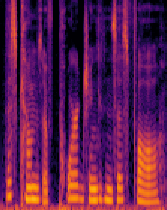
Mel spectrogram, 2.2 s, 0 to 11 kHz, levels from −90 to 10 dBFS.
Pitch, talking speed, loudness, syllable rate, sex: 170 Hz, 160 wpm, -15 LUFS, 3.9 syllables/s, female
